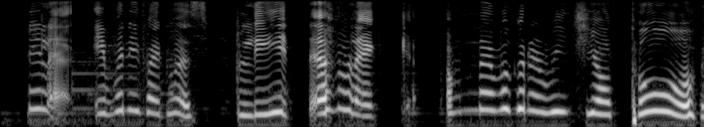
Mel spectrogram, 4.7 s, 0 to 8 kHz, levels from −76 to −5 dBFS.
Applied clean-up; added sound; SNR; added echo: neural mask model RNNoise.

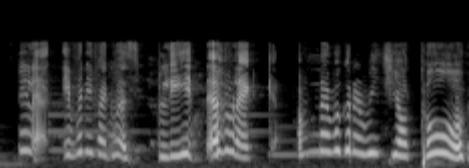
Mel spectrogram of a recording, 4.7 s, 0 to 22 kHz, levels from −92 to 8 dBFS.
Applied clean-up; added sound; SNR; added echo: classical method log-MMSE.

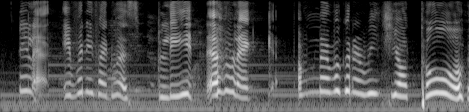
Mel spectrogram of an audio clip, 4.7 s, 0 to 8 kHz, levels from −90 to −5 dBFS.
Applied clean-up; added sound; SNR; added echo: none; Piano; 20 dB; none.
